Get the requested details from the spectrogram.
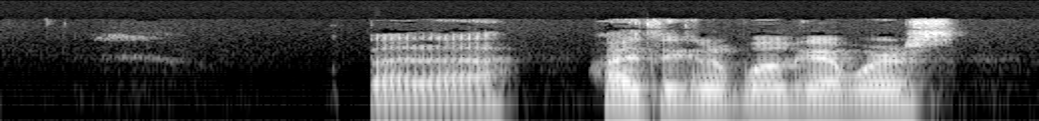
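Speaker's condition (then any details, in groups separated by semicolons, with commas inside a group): Multiple sclerosis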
